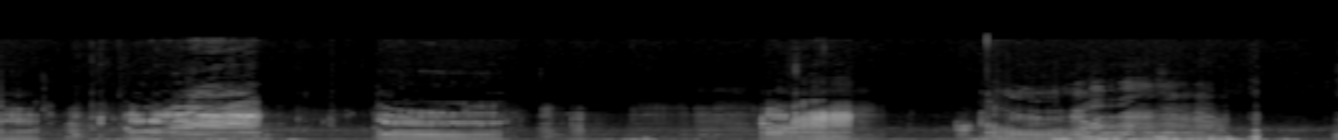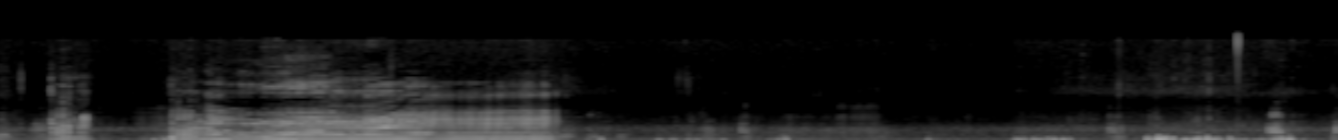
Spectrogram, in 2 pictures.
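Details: Pigs, two pot-bellied and two Mangalicas, letting out a series of loud, harmonic squeals in bursts lasting about a second each, separated by brief pauses, some squeals long and wavering, with lower grunting underneath.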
